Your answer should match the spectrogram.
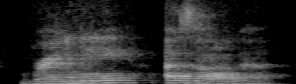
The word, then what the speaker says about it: Raney Azada: How we pronounce correctly your name? Raney Azada.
